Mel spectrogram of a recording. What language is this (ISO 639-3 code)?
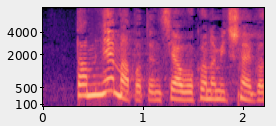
pol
